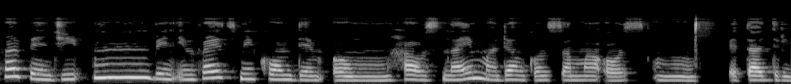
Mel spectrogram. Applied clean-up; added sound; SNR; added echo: none; none; none; none.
